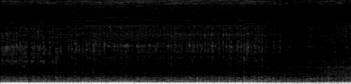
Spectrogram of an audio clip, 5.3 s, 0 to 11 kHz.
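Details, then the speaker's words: Freshly built forged Nissan RB30ET turbo six in an R31 wagon, first start with healthy oil pressure and fresh cooling system; steady, smooth drone with no knocking or rattle, super responsive: normal running. "SS good but sounds real good and it's super responsive like straight away this is going to be sick"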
